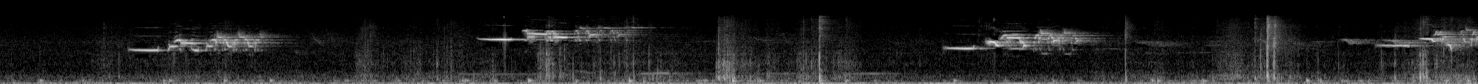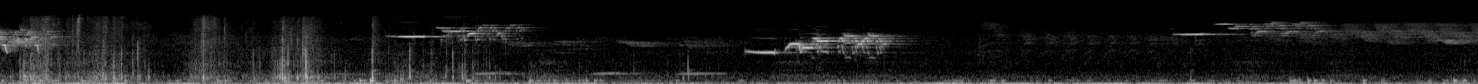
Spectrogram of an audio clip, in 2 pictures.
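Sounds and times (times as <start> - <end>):
hermit thrush singing: 1.3 - 3.5, 4.6 - 17.0, 17.6 - 24.0, 24.6 - 29.5
clicks and rustling: 5.4 - 8.6, 11.2 - 20.2.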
